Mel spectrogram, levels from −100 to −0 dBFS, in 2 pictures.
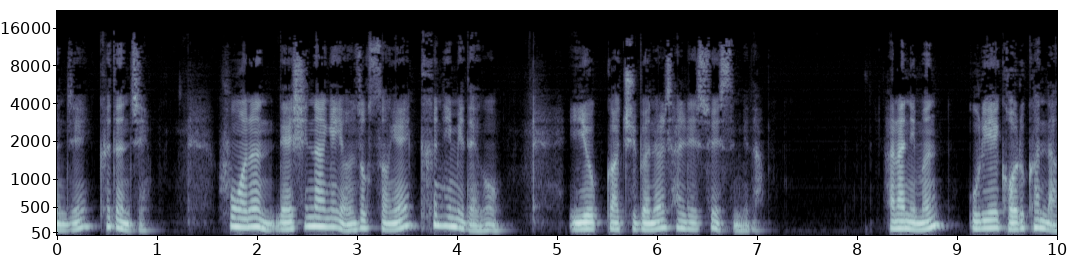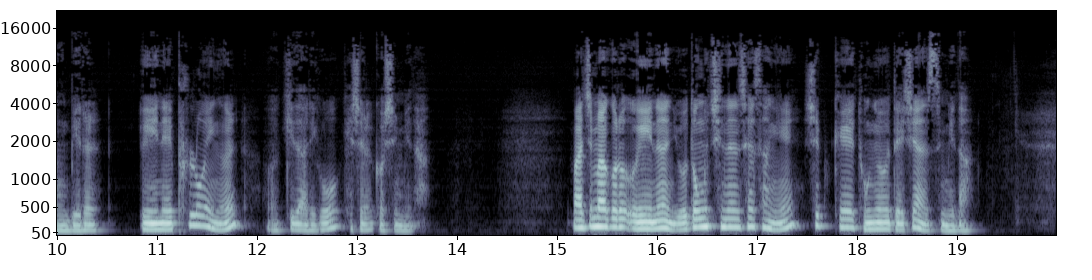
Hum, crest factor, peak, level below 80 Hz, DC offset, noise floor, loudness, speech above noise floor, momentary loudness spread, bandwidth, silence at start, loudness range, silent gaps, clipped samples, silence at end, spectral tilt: none; 20 dB; -4 dBFS; -58 dBFS; under 0.1%; -78 dBFS; -24 LUFS; 56 dB; 13 LU; 13.5 kHz; 0 s; 5 LU; none; under 0.1%; 0.85 s; -6.5 dB/octave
